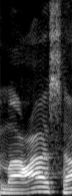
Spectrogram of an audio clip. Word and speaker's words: معاشا: নাহারা র পুর হবে মা মধ্যে তাবাই একালিফ টেনে পড়তে হবে মাআশা দুই জবরের বামে ওয়াকফ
